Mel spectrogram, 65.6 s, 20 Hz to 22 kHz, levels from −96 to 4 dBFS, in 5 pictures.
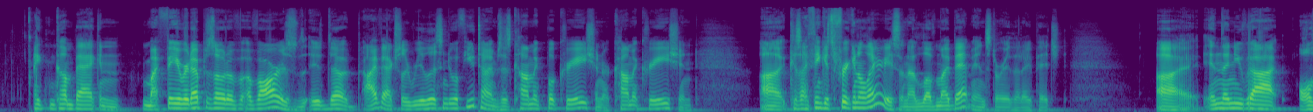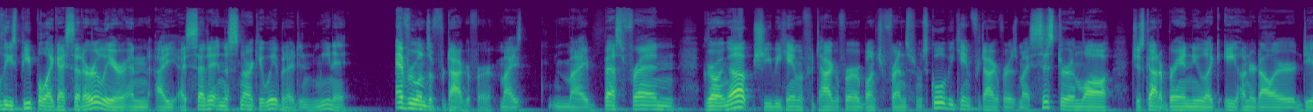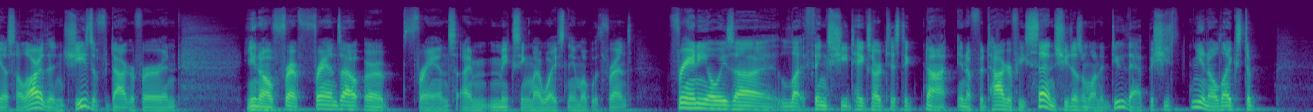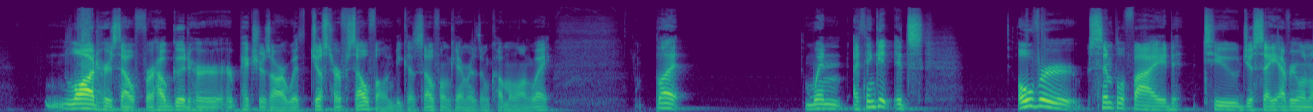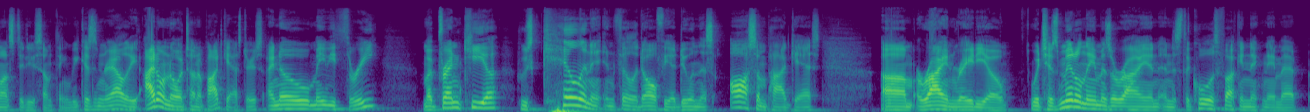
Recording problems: none

